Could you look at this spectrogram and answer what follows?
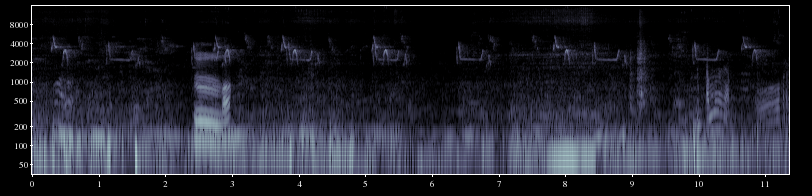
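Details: Bar-winged prinias calling back and forth as if competing over who sounds louder. Sharp, high, clipped chip notes repeat rapidly. A lower, harmonic-rich call sounds twice, and a low rumbling background runs throughout.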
